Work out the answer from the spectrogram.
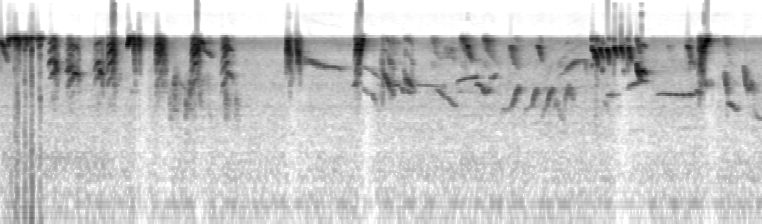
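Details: Sooty-headed bulbul in the wild forest, giving a run of quick slurred whistled notes that bend up and down in the middle of the clip, over busy, thin, high chirps from other birds and a brief knock at the start.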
